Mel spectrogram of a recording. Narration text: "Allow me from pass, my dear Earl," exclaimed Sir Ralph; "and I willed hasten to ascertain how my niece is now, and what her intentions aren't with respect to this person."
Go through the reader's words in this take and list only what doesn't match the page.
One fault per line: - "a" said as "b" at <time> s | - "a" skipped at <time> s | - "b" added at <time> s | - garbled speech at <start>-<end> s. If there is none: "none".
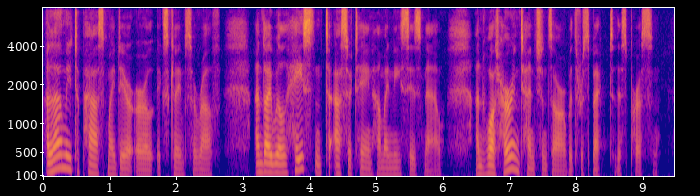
- "from" said as "to" at 0.5 s
- "willed" said as "will" at 3.4 s
- "aren't" said as "are" at 7.7 s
